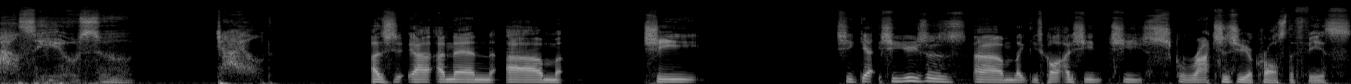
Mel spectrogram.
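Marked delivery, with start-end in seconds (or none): 0.0-2.7 soft, breathy whisper, close to the ear. Storyteller voicing a woman speaking into the listener's ear, whisper. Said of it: "she whispers in your ear".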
